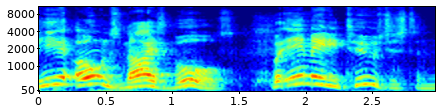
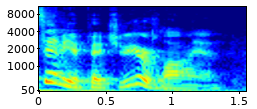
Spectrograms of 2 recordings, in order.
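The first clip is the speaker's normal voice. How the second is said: ordinary talk, nothing marked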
